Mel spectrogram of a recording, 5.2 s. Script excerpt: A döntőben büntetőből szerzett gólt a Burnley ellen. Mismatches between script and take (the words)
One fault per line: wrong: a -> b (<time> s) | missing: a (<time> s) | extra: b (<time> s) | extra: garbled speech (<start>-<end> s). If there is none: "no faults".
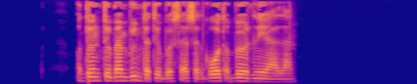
no faults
